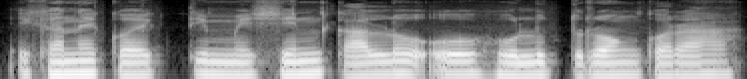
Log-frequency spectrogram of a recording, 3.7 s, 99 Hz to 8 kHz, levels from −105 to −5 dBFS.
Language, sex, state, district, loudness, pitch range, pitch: Bengali, male, West Bengal, Cooch Behar, -17 LUFS, 125-130 Hz, 130 Hz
